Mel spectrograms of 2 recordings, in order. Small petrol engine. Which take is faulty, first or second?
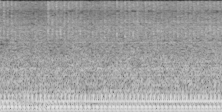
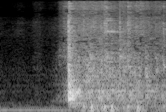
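second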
